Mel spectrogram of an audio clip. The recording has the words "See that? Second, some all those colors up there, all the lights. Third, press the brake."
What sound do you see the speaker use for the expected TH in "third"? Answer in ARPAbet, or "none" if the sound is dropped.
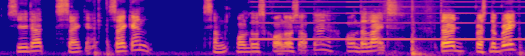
T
